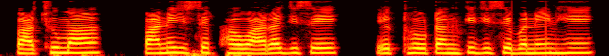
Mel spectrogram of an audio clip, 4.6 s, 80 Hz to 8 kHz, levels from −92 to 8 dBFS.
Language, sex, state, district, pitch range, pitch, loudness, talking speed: Chhattisgarhi, female, Chhattisgarh, Sarguja, 230-255 Hz, 245 Hz, -17 LUFS, 155 wpm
